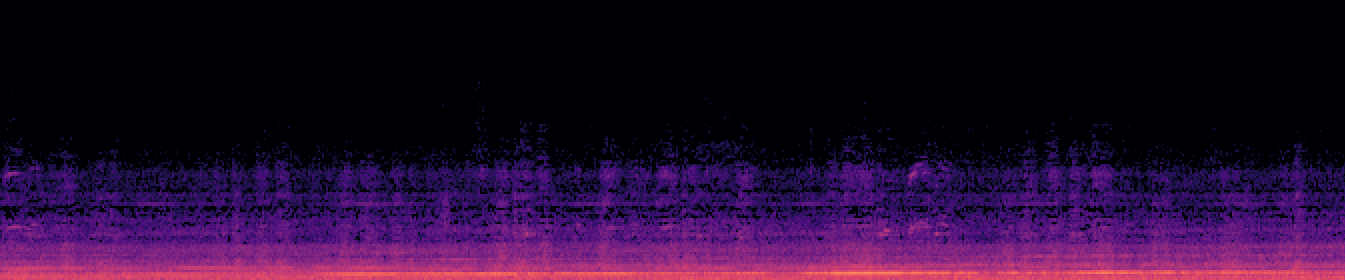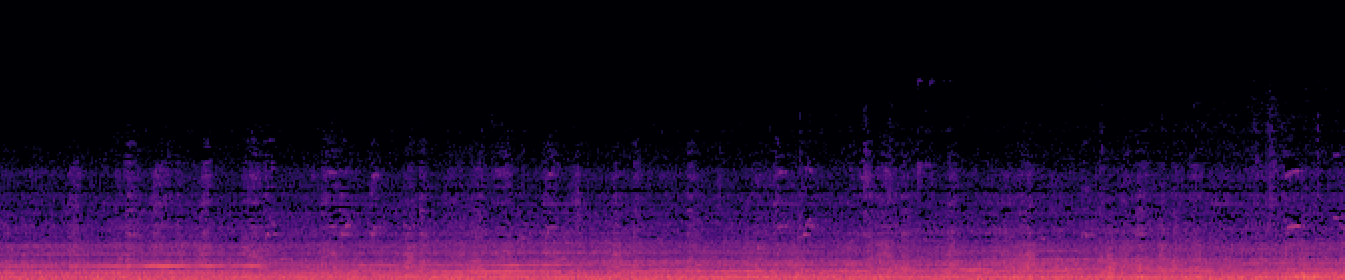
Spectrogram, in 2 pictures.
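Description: Electric multiple-unit train heard from inside the carriage: traction motors whining, rising slowly and steadily in pitch as the train accelerates, over the rumble of wheels on the rails. The sound swells loudest about eight to eleven seconds in.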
